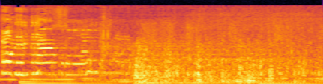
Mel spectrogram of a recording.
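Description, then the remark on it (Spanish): Heavy rain pours down in a dense, steady hiss while deep thunder rumbles low and continuous underneath, loud, with no voices. “En algunas temporadas llovía incesantemente y era tan fuerte que la lluvia ahogaba todo a su paso.”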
